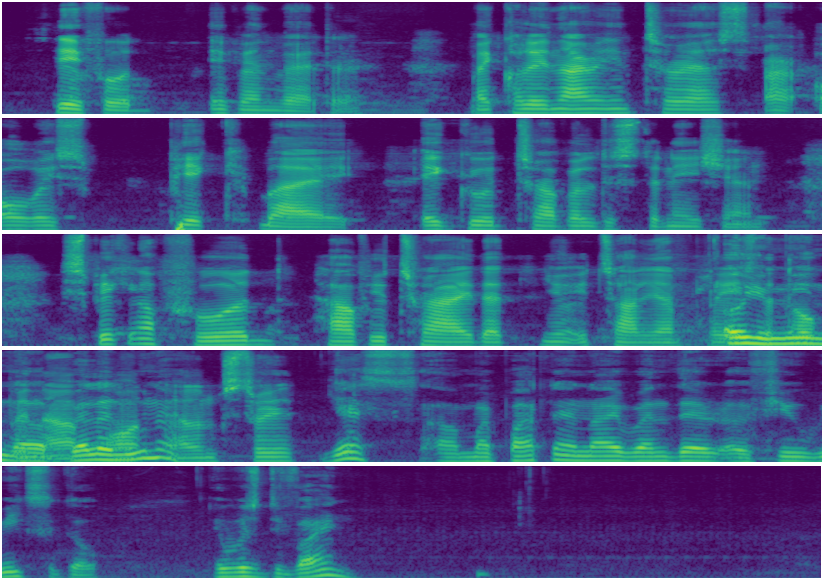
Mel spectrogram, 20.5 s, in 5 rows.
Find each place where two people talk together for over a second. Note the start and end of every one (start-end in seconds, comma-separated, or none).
11.8-13.2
